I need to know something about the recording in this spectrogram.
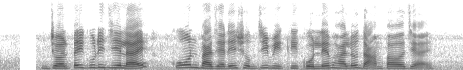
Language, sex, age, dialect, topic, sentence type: Bengali, female, 18-24, Rajbangshi, agriculture, question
